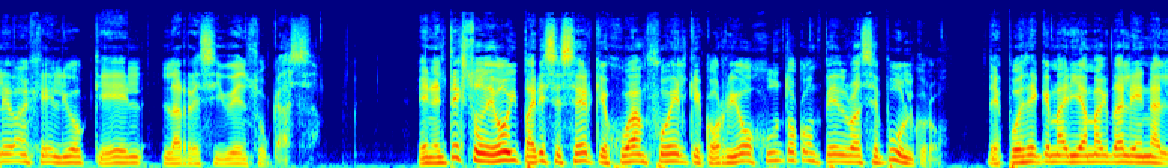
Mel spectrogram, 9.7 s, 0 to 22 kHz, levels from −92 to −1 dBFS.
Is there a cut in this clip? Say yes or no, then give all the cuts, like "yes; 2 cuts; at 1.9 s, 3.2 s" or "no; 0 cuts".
no; 0 cuts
